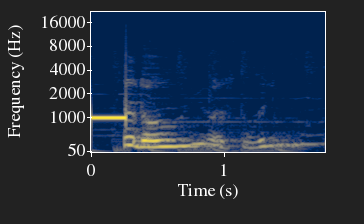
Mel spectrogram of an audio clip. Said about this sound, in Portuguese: Deu umas bipadas aí pro pessoal entender.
